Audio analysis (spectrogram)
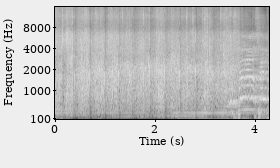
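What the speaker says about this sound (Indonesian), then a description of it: "Beri tepuk tangan untuk Tuhan Allah kita." Congregation clapping at a Christmas church service, a steady dense applause that fills the whole stretch, with other sounds and a voice rising near the end.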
